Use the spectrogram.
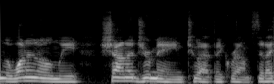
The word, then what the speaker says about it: Germain: Please welcome the one and only Shanna Germain to Epic Realms.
